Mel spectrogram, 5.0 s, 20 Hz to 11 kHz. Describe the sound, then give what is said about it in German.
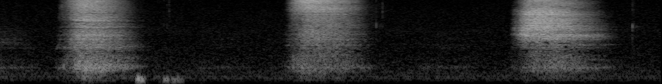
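Three forceful breath impulses exhaled on the consonants F, S and SCH during a diaphragm breathing exercise. Each is a loud, airy hiss of about half a second, evenly spaced and with no speech. “Wir machen folgendes. Auf F, S und SCH 3 kräftige Impulse ausatmen.”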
